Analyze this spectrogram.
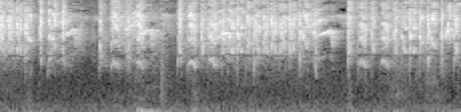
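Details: Lure song of a sooty-headed bulbul, gacor konslet style, meant to provoke other birds into replying: busy, bright twittering phrases broken by short gaps, with sharp clipped notes running between the bursts.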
